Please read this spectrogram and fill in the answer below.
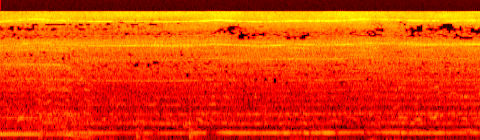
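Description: Concrete needle (poker) vibrator running with a steady hum while being worked in fresh slab concrete; its pitch dips briefly a few times in the first couple of seconds, then settles slightly higher.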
